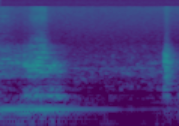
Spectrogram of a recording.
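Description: A man's voice holding a low, steady hesitation hum between sentences, fading away after about a second and a half.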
